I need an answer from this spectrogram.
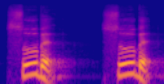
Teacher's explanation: বাটা কলকলার হরফ, ধাক্কা দিতে হবে।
